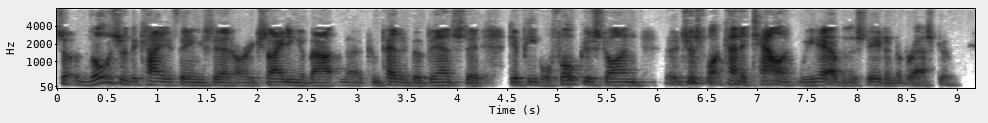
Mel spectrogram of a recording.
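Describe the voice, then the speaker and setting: A man with an American accent at a medium pitch, ordinary pitch variation and a fairly quick pace. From Indiana, US Midwest. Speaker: fair marketing director, former radio broadcaster. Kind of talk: radio interview.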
